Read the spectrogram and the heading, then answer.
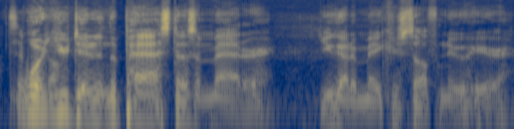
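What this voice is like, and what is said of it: Poor impression of another person's voice. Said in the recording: “That was a terrible impression of someone”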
